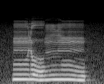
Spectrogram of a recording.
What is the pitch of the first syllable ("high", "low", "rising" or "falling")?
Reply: high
